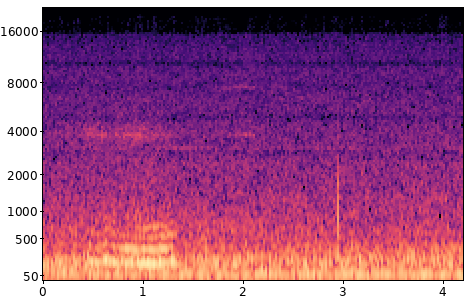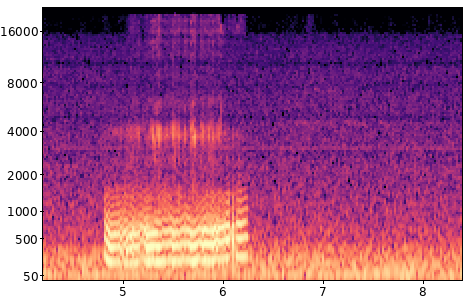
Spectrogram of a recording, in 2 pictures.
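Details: During an afternoon nap: two drawn-out, slightly tonal snores about four seconds apart over steady room hum, consistent with snoring during sleep.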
